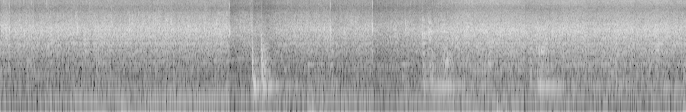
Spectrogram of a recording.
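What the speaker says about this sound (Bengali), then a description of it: "এবার দিয়ে দেবো কুচিয়ে রাখা পেঁয়াজ।" Chopped onions hit hot oil already seasoned with cumin seeds and two bay leaves, giving a steady, loud, close sizzle that continues with stirring and scraping throughout.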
